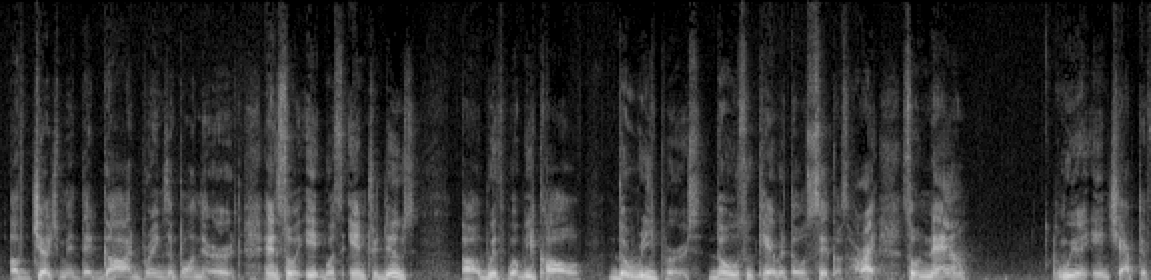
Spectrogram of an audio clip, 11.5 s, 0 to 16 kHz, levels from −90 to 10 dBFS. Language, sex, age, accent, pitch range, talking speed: English, male, 30-49, American, 125-165 Hz, 155 wpm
